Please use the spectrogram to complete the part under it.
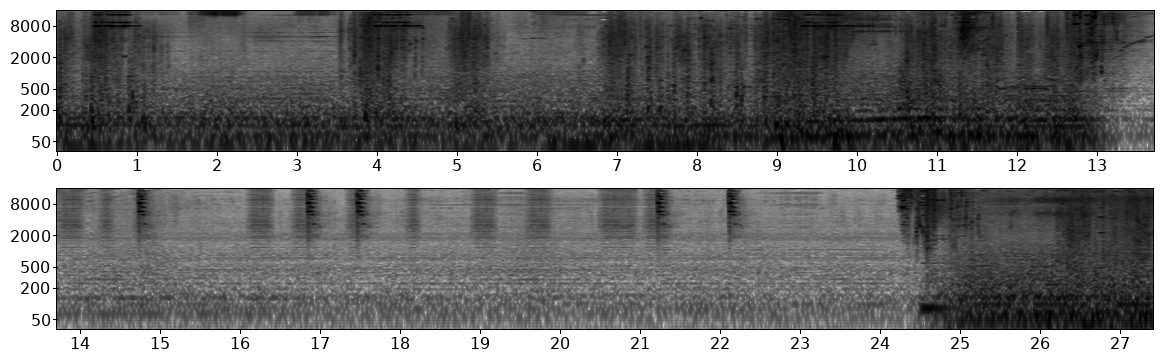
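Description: Heavy footsteps crunch over rough ground.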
